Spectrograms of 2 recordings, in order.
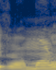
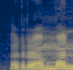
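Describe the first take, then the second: First: रमण ending in retroflex ṇ; correct form. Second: रमन ending in dental n; plain n at the end of रमन; wrong form. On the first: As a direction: curl the tongue to end रमण. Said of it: "बल्कि रमण होता है". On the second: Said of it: "रमन नहीं होता". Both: Shown as a demonstration.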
